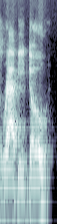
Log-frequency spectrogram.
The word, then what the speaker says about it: Rabido: Um, so, uh, correct way to say it is French, my last name. So, it's Rabbi Do.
